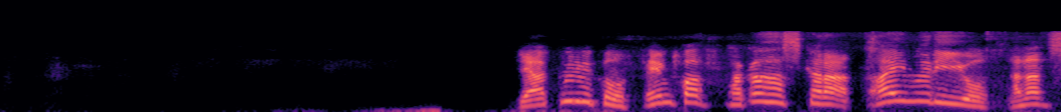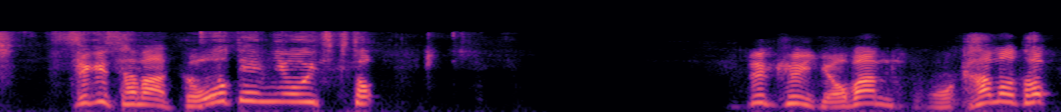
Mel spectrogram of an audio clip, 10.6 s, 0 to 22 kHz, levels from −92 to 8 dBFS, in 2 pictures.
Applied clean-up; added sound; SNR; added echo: neural mask model Resemble Enhance denoiser.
